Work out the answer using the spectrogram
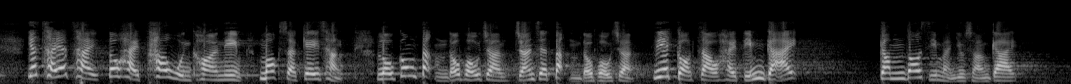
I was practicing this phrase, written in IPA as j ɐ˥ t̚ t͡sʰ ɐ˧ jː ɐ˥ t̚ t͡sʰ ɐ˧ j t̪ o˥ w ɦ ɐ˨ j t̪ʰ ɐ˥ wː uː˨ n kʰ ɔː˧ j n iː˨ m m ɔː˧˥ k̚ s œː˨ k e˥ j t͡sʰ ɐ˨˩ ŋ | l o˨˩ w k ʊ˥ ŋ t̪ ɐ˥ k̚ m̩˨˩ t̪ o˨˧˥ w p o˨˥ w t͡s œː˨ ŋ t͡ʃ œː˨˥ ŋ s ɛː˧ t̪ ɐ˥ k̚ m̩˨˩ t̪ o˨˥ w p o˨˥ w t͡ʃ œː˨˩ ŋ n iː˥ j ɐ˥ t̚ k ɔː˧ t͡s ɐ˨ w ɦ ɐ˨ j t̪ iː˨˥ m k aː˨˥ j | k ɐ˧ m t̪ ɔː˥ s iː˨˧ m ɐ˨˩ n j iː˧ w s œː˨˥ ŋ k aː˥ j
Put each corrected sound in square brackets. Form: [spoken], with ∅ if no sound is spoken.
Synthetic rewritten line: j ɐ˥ t̚ t͡sʰ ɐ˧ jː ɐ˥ t̚ t͡sʰ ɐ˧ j t̪ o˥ w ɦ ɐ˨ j t̪ʰ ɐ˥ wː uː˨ n kʰ ɔː˧ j n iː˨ m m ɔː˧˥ k̚ s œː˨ k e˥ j t͡sʰ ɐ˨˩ ŋ | l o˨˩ w k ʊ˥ ŋ t̪ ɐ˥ k̚ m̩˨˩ t̪ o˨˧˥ w p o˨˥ w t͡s œː˨ ŋ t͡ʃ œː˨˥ ŋ [t͡s] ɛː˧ t̪ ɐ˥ k̚ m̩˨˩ t̪ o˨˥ w p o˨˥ w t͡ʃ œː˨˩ ŋ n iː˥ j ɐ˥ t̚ k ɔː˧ t͡s ɐ˨ w ɦ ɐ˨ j t̪ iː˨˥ m k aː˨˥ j | k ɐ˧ m t̪ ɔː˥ s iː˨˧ m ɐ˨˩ n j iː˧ w s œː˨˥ ŋ k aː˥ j

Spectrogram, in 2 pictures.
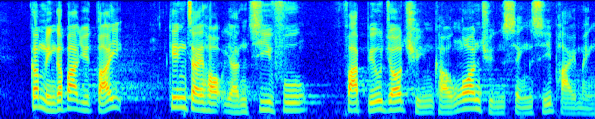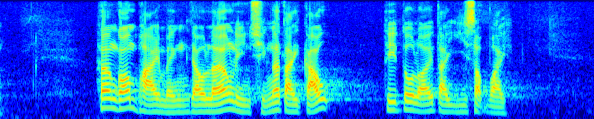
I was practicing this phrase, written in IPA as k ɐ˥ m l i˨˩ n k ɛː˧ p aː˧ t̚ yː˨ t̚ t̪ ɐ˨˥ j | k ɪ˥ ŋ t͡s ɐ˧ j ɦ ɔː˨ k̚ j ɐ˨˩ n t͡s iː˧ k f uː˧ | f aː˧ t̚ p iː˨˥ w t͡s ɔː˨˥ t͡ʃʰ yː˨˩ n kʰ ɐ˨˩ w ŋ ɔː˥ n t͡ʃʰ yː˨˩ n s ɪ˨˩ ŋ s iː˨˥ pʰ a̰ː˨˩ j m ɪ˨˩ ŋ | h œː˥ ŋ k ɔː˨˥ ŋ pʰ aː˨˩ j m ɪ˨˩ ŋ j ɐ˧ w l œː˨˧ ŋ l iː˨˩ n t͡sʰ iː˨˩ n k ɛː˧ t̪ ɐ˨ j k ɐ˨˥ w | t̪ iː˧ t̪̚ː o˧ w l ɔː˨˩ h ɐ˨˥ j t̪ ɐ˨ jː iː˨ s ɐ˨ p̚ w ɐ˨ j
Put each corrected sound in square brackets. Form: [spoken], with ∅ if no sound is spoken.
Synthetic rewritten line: k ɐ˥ m l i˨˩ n k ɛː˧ p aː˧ t̚ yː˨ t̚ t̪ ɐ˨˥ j | k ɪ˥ ŋ t͡s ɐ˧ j ɦ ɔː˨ k̚ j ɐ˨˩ n t͡s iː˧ [∅] f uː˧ | f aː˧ t̚ p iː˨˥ w t͡s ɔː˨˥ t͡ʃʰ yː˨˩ n kʰ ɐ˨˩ w ŋ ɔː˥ n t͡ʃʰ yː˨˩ n s ɪ˨˩ ŋ s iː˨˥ pʰ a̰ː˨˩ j m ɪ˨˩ ŋ | h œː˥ ŋ k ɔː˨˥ ŋ pʰ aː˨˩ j m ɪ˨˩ ŋ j [ɐ˨˩] w l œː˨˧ ŋ l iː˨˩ n t͡sʰ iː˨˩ n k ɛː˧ t̪ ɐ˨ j k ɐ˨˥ w | t̪ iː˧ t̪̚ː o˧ w l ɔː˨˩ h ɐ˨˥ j t̪ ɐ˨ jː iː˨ s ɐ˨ p̚ w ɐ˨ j

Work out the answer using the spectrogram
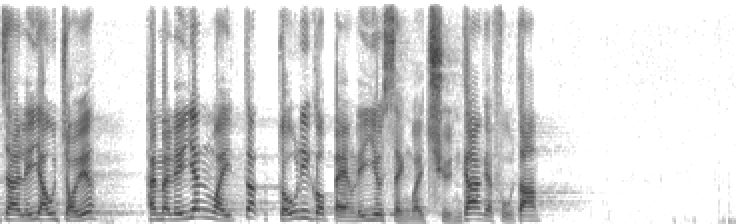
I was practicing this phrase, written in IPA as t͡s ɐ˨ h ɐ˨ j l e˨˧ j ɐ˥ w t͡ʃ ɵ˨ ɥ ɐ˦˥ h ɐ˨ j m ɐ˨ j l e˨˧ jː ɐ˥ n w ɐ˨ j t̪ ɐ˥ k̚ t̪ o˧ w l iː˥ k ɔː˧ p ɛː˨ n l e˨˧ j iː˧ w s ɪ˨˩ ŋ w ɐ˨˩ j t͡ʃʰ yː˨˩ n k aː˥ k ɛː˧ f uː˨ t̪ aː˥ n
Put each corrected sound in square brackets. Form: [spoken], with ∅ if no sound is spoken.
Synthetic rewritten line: t͡s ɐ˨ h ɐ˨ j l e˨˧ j [ɐ˨˧] w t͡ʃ ɵ˨ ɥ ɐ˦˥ h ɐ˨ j m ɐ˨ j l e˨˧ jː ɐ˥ n w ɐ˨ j t̪ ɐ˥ k̚ t̪ [o˨˥] w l iː˥ k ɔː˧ p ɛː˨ [ŋ] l e˨˧ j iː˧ w s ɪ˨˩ ŋ w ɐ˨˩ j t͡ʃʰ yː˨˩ n k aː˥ k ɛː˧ f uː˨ t̪ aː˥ [m]

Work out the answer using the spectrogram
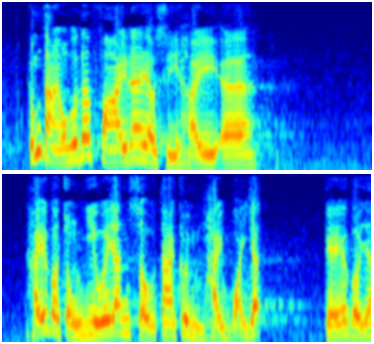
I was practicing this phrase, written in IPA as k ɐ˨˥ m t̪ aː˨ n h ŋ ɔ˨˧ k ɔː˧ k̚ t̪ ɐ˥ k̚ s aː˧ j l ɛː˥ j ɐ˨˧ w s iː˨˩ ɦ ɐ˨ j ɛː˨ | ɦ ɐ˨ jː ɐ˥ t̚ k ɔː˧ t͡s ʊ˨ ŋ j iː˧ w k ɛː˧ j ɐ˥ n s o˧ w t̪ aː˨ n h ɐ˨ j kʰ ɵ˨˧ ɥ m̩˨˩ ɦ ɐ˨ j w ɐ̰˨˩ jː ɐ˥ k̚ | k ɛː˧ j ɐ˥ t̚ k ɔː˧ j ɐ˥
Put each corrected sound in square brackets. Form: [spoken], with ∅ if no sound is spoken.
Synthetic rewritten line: k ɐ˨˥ m t̪ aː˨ n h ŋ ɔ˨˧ k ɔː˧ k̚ t̪ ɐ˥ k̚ [f] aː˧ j l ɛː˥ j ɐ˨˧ w s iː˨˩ ɦ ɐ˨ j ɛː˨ | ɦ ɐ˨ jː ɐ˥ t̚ k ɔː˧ t͡s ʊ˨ ŋ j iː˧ w k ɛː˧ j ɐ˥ n s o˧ w t̪ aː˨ n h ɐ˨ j kʰ ɵ˨˧ ɥ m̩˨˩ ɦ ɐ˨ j w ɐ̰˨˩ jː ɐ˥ [t̚] | k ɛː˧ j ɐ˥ t̚ k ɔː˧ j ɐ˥

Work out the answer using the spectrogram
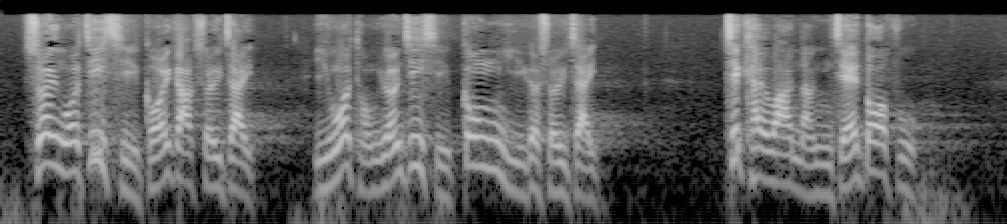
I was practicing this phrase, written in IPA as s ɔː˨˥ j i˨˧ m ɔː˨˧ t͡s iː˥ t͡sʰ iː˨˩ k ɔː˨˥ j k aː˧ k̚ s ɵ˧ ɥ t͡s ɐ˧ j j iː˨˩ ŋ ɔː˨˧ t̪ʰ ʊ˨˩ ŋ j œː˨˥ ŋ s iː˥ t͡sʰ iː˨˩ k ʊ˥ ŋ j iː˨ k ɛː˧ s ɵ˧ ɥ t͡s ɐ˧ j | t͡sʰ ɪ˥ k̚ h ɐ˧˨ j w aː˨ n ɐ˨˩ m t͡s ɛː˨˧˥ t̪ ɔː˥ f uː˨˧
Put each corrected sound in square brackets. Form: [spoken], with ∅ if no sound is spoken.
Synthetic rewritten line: s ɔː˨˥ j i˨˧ [ŋ] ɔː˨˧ t͡s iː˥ t͡sʰ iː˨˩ k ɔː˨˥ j k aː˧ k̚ s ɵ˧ ɥ t͡s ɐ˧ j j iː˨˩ ŋ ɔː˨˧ t̪ʰ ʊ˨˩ ŋ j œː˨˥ ŋ [t͡s] iː˥ t͡sʰ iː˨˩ k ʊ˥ ŋ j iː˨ k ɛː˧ s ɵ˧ ɥ t͡s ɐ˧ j | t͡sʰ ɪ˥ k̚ h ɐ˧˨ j w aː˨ n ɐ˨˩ [ŋ] t͡s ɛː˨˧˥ t̪ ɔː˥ f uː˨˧

